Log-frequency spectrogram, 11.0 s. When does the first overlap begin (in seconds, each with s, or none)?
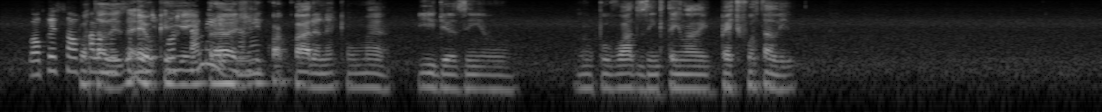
0.9 s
